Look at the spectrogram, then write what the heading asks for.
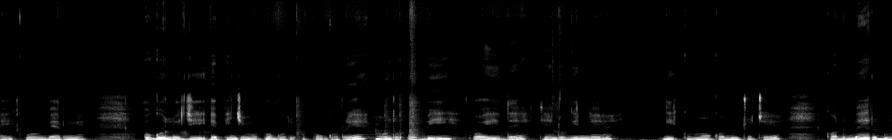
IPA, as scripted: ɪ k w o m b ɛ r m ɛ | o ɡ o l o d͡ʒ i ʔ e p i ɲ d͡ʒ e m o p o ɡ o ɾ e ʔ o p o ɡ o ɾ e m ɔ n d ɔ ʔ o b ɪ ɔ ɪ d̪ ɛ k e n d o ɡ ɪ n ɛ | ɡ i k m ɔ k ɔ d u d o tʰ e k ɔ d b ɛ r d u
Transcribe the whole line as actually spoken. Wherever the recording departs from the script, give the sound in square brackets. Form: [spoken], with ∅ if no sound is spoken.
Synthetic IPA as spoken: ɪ k w o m b ɛ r [n] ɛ | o ɡ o l o d͡ʒ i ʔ e p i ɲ d͡ʒ e m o p o ɡ o ɾ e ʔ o p o ɡ o ɾ e m ɔ n d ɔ ʔ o b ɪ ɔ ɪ d̪ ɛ k e n d o ɡ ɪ n ɛ | ɡ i k m ɔ k ɔ d u [t] o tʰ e k ɔ d b ɛ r d u

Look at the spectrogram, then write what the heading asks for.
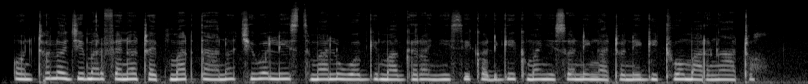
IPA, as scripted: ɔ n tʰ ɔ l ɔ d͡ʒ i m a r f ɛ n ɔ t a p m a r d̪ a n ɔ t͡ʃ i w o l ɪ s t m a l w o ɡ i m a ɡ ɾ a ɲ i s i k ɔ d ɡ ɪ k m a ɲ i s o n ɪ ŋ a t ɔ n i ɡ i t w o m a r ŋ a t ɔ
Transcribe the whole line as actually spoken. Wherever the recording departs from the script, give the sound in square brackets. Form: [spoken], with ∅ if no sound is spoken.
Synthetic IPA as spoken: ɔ n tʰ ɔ l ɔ d͡ʒ i m a r f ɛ n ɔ t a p m a r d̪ a n ɔ t͡ʃ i w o l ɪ s t m a l w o ɡ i m a ɡ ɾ a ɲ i s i k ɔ d ɡ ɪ k m a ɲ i s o n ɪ ŋ a t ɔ n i ɡ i t w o m a r ŋ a t ɔ

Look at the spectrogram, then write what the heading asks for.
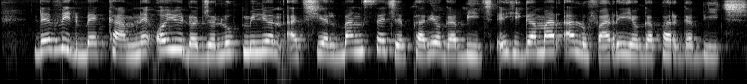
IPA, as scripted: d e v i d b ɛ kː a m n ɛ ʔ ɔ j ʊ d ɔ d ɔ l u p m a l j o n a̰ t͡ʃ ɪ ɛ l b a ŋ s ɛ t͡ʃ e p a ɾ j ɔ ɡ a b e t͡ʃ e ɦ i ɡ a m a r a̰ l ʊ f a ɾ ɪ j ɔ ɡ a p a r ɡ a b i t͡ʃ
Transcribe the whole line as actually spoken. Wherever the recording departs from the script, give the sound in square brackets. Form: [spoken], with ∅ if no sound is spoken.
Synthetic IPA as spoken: d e v i d b ɛ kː a m n ɛ ʔ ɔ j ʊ d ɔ [d͡ʒ] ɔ l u p m [i] l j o n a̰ t͡ʃ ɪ ɛ l b a ŋ s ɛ t͡ʃ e p a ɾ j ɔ ɡ a b [i] t͡ʃ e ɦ i ɡ a m a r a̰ l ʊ f a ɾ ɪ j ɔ ɡ a p a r ɡ a b i t͡ʃ

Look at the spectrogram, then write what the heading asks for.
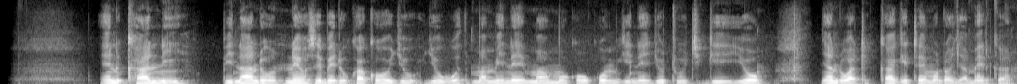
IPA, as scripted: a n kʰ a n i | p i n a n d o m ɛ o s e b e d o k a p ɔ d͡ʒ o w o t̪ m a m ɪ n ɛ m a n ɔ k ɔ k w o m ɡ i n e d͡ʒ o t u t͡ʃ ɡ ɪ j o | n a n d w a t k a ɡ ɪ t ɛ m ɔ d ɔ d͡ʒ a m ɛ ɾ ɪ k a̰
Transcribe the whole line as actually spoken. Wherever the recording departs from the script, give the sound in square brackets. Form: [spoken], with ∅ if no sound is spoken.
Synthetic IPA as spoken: [ɛ] n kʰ a n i | p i n a n d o [n] ɛ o s e b e d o k a [k] ɔ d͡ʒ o w o t̪ m a m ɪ n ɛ m a [m] ɔ k ɔ k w o m ɡ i n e d͡ʒ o t u t͡ʃ ɡ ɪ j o | [ɲ] a n d w a t k a ɡ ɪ t ɛ m ɔ d ɔ d͡ʒ a m ɛ ɾ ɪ k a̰

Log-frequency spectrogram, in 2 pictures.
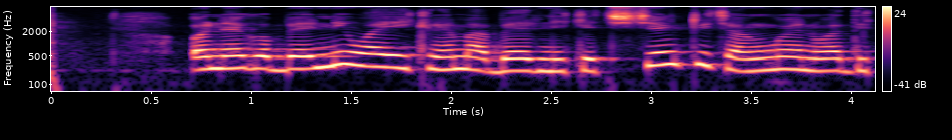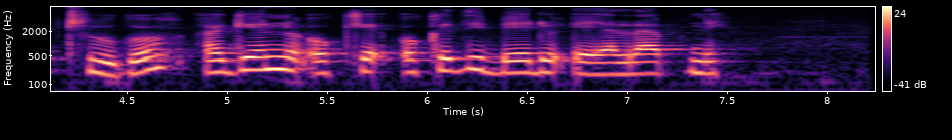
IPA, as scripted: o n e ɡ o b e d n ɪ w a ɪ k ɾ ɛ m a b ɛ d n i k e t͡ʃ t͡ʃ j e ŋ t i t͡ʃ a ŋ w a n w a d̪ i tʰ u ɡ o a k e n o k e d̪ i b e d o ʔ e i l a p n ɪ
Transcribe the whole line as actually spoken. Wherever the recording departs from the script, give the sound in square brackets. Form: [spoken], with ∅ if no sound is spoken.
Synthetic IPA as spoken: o n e ɡ o b e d n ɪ w a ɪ k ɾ ɛ m a b ɛ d n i k e t͡ʃ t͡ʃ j e ŋ t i t͡ʃ a ŋ w [ɛ] n w a d̪ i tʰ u ɡ o a [ɡ] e n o k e d̪ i b e d o ʔ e [a] l a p n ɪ

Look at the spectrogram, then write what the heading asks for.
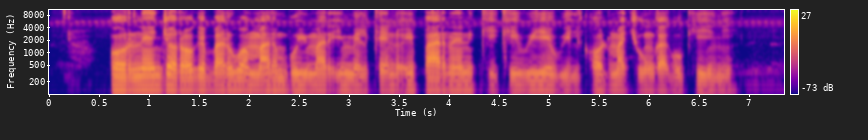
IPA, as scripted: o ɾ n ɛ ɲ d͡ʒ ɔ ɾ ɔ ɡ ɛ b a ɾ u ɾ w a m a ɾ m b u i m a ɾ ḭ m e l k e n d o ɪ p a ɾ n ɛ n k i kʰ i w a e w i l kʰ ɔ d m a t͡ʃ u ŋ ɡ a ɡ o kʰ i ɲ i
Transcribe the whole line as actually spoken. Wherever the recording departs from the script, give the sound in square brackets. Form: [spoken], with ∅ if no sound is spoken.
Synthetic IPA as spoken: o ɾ n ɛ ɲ d͡ʒ ɔ ɾ ɔ ɡ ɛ b a ɾ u [∅] w a m a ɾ m b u [j] m a ɾ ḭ m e l k e n d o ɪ p a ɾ n ɛ n k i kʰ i w [i] e w i l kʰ ɔ d m a t͡ʃ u ŋ ɡ a ɡ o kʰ i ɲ i

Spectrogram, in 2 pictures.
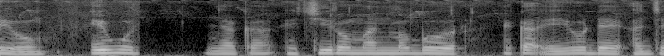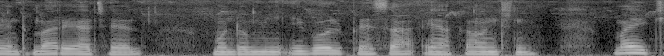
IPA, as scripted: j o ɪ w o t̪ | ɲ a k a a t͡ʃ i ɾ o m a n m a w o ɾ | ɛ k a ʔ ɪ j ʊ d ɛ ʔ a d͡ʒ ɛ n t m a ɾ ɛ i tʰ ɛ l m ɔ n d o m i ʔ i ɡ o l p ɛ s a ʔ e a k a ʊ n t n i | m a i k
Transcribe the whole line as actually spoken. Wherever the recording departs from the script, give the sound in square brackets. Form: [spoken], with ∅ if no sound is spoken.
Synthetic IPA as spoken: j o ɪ w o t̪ | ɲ a k a [e] t͡ʃ i ɾ o m a n m a [b] o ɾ | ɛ k a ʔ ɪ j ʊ d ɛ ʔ a d͡ʒ ɛ n t m a ɾ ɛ [a] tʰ ɛ l m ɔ n d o m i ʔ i ɡ o l p ɛ s a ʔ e a k a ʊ n t n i | m a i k

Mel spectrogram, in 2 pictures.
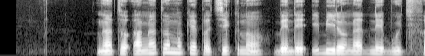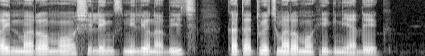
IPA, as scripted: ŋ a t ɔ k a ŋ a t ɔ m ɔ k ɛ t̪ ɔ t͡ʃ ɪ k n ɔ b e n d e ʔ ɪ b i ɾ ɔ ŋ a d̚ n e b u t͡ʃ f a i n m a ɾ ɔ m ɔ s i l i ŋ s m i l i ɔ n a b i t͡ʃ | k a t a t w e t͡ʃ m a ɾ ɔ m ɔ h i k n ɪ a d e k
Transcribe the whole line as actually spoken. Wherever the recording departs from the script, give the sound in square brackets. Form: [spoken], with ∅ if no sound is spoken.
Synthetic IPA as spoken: ŋ a t ɔ [ʔ] a ŋ a t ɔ m ɔ k ɛ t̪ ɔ t͡ʃ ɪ k n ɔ b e n d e ʔ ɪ b i ɾ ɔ ŋ a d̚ n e b u t͡ʃ f a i n m a ɾ ɔ m ɔ [ʃ] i l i ŋ s m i l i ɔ n a b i t͡ʃ | k a t a t w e t͡ʃ m a ɾ ɔ m ɔ h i [ɡ] n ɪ a d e k

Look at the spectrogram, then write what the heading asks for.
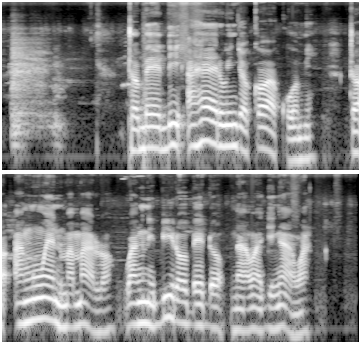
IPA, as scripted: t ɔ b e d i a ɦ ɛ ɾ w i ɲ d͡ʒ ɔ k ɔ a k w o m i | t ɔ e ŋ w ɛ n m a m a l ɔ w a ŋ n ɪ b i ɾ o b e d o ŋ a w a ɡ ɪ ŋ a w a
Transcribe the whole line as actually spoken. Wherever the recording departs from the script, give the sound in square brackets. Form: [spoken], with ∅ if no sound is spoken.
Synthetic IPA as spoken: t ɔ b e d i a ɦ ɛ ɾ w i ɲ d͡ʒ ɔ k ɔ a k w o m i | t ɔ [a] ŋ w ɛ n m a m a l ɔ w a ŋ n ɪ b i ɾ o b e d o ŋ a w a ɡ ɪ ŋ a w a

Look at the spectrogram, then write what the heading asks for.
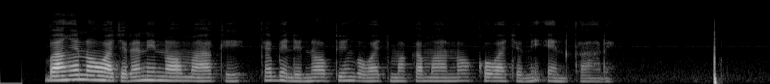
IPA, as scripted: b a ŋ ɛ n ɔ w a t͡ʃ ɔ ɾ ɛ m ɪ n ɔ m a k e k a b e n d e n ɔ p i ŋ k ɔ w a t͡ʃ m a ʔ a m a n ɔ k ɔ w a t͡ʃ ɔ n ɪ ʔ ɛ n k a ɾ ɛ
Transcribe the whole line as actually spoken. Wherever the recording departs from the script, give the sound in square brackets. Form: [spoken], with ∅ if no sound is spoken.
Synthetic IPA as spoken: b a ŋ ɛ n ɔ w a t͡ʃ ɔ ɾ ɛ [n] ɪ n ɔ m a k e k a b e n d e n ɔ p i ŋ [ɡ] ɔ w a t͡ʃ m a [k] a m a n ɔ k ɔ w a t͡ʃ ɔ n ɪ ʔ ɛ n k a ɾ ɛ

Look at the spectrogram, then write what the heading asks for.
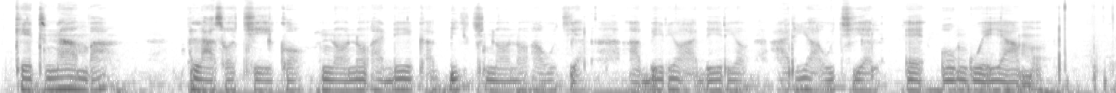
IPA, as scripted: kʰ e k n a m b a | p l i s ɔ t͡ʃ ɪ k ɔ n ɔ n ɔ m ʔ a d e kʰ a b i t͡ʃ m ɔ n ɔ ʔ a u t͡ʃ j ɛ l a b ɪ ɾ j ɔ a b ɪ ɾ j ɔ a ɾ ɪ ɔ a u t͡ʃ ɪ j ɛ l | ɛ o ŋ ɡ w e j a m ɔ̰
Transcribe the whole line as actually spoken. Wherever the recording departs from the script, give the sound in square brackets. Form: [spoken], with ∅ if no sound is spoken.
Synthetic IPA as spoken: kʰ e [t] n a m b a | p l [a] s ɔ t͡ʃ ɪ k ɔ n ɔ n ɔ [∅] ʔ a d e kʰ a b i t͡ʃ [n] ɔ n ɔ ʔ a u t͡ʃ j ɛ l a b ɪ ɾ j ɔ a b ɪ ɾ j ɔ a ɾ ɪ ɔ a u t͡ʃ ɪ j ɛ l | ɛ o ŋ ɡ w e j a m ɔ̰

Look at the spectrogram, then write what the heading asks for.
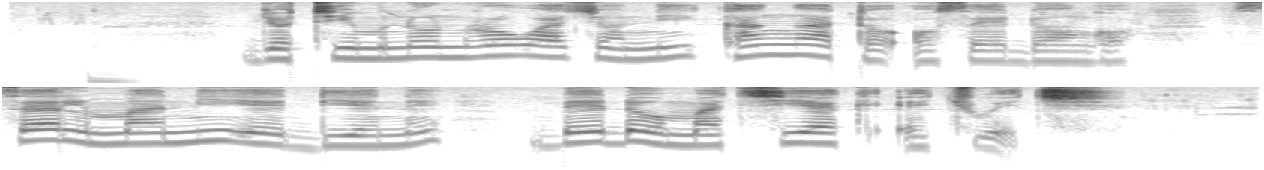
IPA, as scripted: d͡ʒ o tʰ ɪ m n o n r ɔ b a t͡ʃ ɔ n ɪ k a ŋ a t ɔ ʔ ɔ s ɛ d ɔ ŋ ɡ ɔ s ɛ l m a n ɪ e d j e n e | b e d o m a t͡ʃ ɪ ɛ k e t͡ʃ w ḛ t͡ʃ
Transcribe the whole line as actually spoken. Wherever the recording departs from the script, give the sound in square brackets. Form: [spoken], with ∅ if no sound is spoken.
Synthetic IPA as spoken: d͡ʒ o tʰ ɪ m n o n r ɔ [w] a t͡ʃ ɔ n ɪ k a ŋ a t ɔ ʔ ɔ s ɛ d ɔ ŋ ɡ ɔ s ɛ l m a n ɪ e d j e n e | b e d o m a t͡ʃ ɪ ɛ k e t͡ʃ w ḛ t͡ʃ

